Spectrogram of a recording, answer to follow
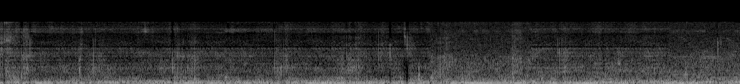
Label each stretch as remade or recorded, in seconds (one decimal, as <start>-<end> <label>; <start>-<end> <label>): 0.0-4.3 remade; 4.3-5.3 recorded; 5.3-6.7 remade; 6.7-7.4 recorded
